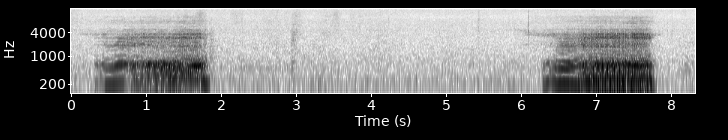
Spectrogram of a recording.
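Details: An adult man (a dad) snoring in sleep: two long, rattling snores on breaths in, separated by a quiet pause of about four seconds.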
